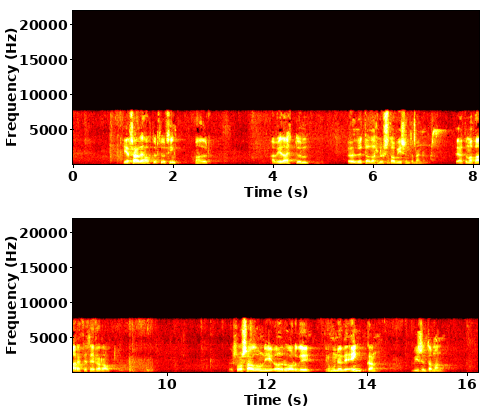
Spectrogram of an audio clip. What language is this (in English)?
Icelandic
